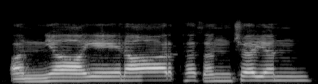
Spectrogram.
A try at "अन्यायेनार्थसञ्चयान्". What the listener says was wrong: సంచయాన్ యాక్ దీర్ఘం ఉంది అన్యాయేనార్థ సంచయాన్ కామమాశ్రిత్య ఒక్కసారి చెప్పు 10th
